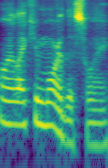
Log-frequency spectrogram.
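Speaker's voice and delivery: very high-pitched, simple delivery. A character, led into the glade by a steward, speaks, very quiet voice. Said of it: "Reverse will just very quietly be like".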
